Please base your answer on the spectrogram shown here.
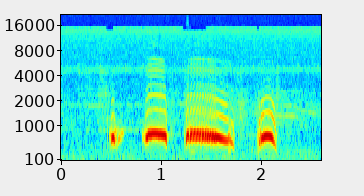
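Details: Spotted dove used as a trapping lure, stuttering call: four low coos, a short soft note, a medium coo, a long drawn-out falling coo, then a short arched note, in quiet surroundings.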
